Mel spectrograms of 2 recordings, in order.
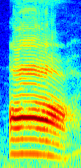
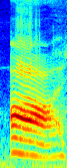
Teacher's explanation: it's a very wide, loud, heavy sound. Ah, you open up your mouth very wide and the sound comes out as in ah. Your whole mouth is full of air and you feel the sound.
